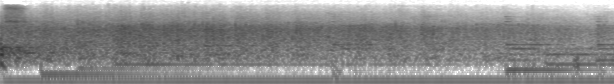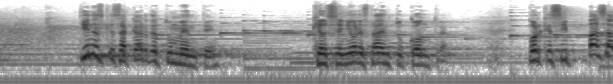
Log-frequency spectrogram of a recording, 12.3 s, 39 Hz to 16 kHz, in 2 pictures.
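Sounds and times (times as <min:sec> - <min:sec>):
congregation applauding: 0:00.0 - 0:07.4
low sustained organ-like tones: 0:00.0 - 0:07.4
speech: 0:07.0 - 0:08.6, 0:09.3 - 0:10.8, 0:11.4 - 0:12.2.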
